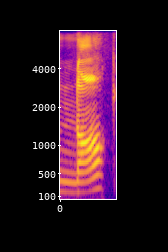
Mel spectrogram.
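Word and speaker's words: knock: अगर आप ध्यान से देखो तो नॉक एक ऐसा शब्द है जिसमें के साइलेंट, रॉन्ग एक ऐसा शब्द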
